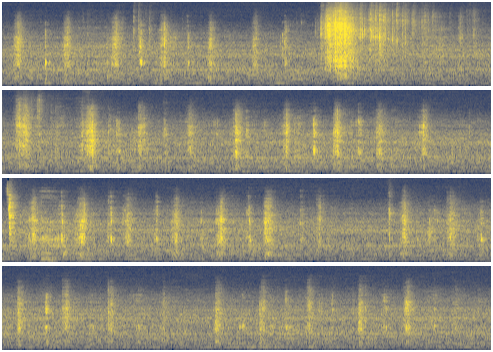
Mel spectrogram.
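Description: Chewing of crunchy deep-fried breaded food close to the microphone: irregular crisp crunches, about two a second. A short louder rush of noise comes about three seconds in.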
